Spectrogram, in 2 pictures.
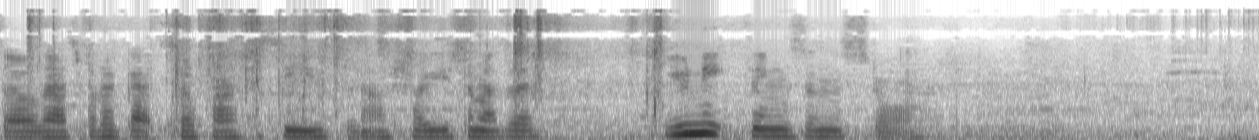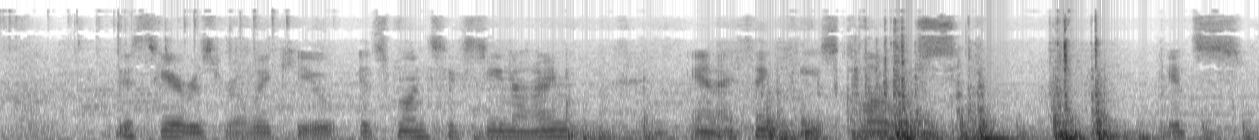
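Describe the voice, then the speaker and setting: A woman chatting casually as she walks through a large store, filming on her phone and pointing out prices. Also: fairly low pitch. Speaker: vlogger. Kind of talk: casual shopping vlog narration. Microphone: phone camera held while walking. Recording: noisy store background.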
